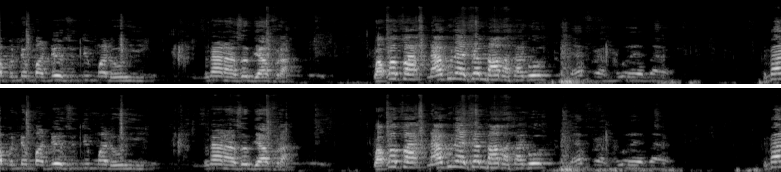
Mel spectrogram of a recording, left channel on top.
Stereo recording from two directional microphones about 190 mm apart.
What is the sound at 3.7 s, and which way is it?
Speech, 25° right (ahead or behind).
